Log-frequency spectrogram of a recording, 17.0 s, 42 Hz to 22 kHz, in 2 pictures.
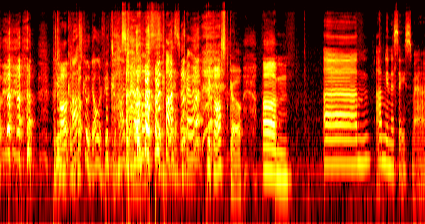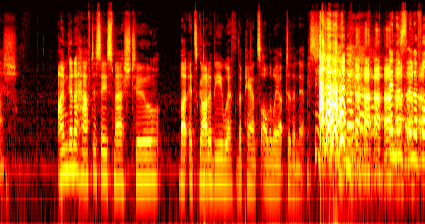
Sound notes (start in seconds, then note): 0.0 laughs; 2.4 everyone laughs; 14.9 everyone laughs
